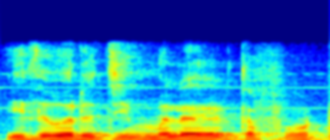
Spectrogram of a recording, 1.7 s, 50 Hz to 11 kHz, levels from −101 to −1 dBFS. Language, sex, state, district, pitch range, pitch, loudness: Tamil, male, Tamil Nadu, Kanyakumari, 140-145 Hz, 145 Hz, -14 LUFS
